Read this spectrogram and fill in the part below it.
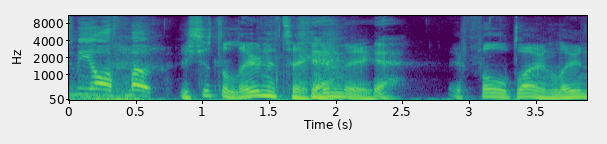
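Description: Men laugh close to microphones.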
